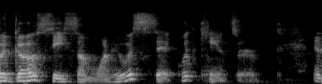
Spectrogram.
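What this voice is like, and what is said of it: Usual voice. Nothing is said of it.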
